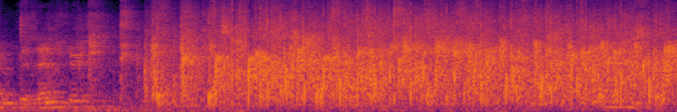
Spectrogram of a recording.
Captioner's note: audience applauds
